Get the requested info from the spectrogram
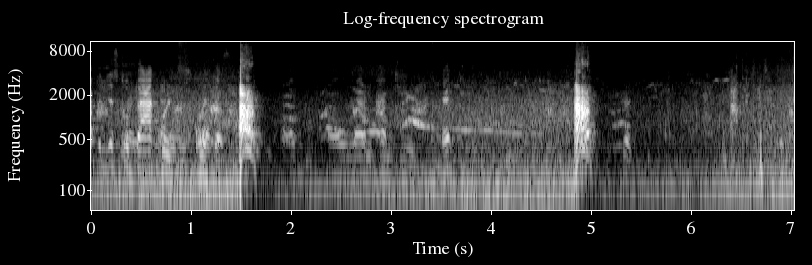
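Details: Young Rottweiler, six months old, at play with two handlers at a Rottweiler club in June 2020, gives two loud, abrupt barks about three seconds apart while people talk throughout.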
